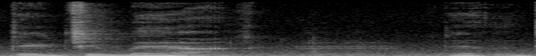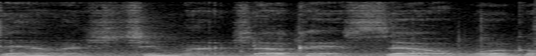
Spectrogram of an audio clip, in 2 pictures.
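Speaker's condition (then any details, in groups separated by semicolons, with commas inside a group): Cerebral palsy; breathing fine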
